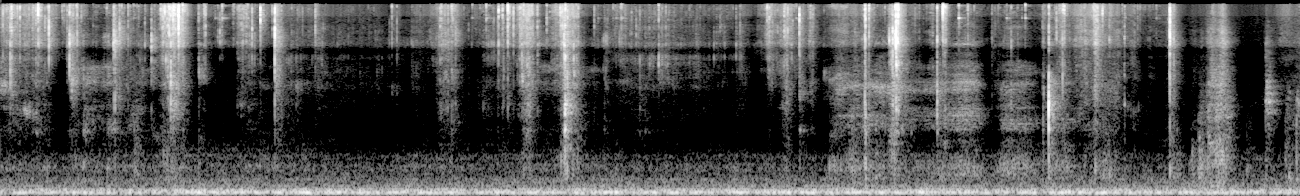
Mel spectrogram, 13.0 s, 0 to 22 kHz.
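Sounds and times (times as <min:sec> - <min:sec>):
slime squelching: 0:00.0 - 0:11.9
steady low hum: 0:00.0 - 0:13.0.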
